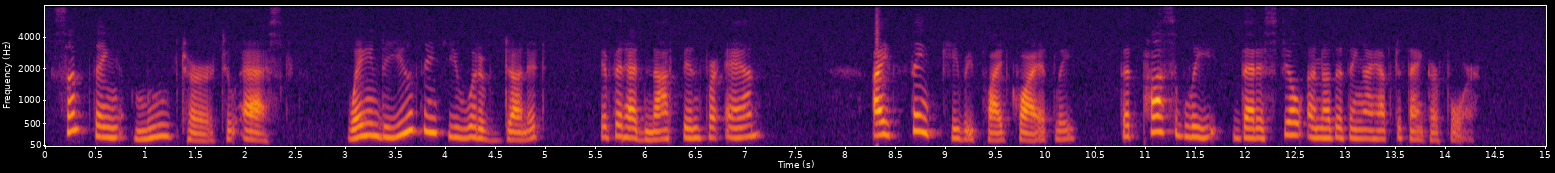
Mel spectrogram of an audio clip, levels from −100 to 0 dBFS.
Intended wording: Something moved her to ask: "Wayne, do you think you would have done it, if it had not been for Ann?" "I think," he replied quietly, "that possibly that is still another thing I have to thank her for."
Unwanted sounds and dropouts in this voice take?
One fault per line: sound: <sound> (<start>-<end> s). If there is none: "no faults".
no faults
